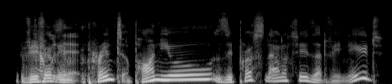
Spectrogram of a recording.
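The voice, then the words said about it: Put-on accent. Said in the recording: “I'm using the wrong accent, because I really ought to sound like ... Northeastern Yankee.”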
